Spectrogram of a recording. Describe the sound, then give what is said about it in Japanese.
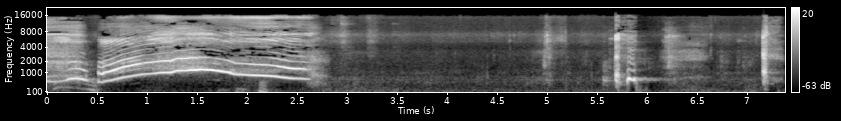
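A few short, sharp coughs come in quick succession near the end, moderately loud, following a quiet pause after an earlier long, drawn-out vocal sound. “ちょっと咳しちゃいました。”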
